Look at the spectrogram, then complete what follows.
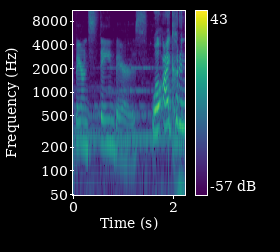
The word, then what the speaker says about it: Berenstain: I even said it Berenstein bears I always thought it was Baron Steve it's Berenstain it's Berenstain did you know this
